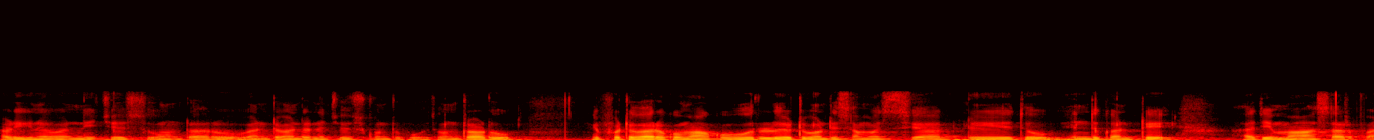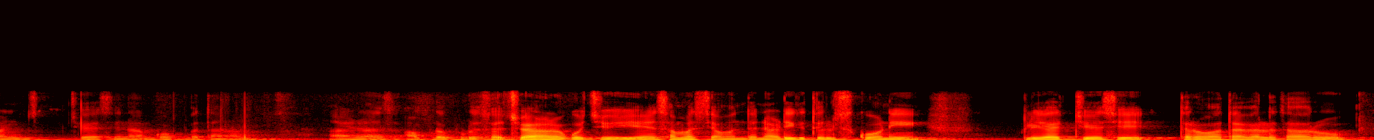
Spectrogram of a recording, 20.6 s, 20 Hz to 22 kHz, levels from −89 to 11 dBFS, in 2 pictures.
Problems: low volume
